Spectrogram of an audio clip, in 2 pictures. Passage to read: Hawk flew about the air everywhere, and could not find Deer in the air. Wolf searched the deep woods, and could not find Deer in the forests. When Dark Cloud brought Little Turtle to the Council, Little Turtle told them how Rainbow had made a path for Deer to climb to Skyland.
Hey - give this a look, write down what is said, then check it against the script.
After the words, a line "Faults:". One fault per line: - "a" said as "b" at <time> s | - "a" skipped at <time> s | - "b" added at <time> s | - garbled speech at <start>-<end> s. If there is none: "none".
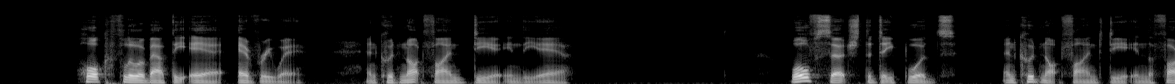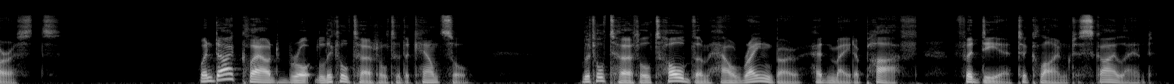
Hawk flew about the air everywhere, and could not find Deer in the air. Wolf searched the deep woods, and could not find Deer in the forests. When Dark Cloud brought Little Turtle to the Council, Little Turtle told them how Rainbow had made a path for Deer to climb to Skyland.
Faults:
none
